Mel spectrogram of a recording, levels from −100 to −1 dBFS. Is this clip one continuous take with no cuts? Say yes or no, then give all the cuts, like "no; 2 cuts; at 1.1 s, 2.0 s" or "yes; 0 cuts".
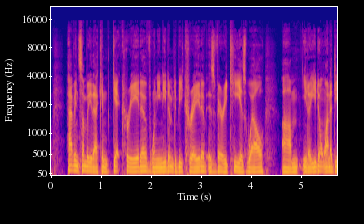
no; 1 cut; at 3.1 s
